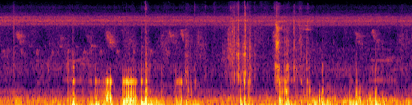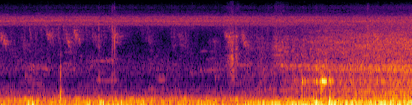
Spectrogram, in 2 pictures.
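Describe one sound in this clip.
Hands tap and rub against a boat hull.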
